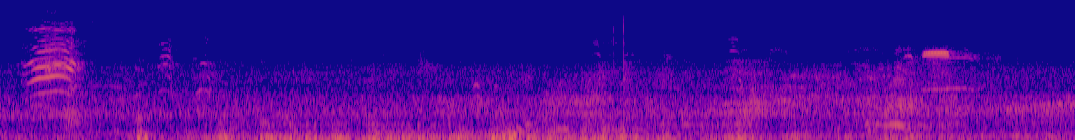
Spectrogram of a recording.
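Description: Faint outdoor field ambience with a low rumble. About half a second in there is one brief honk-like call, and near the end a short faint high tone.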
